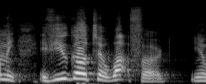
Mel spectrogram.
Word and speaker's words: Watford: Because there's no way you can tell me, if you go to Watford, you know Watford in England? It's actually Watford, right? But they say Watford. Why? Because they don't pronounce the T.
